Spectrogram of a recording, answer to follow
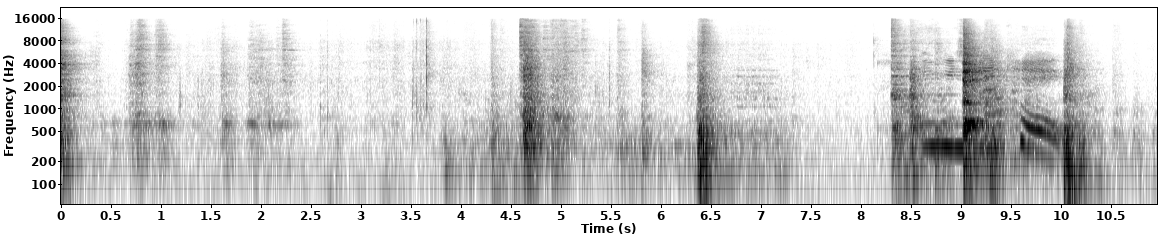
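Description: Paper towel being crumpled and rustled in the hands around broken eggshells, in a few short crinkling bursts. A girl's voice comes in near the end.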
